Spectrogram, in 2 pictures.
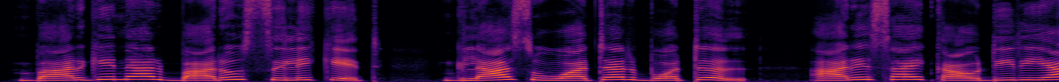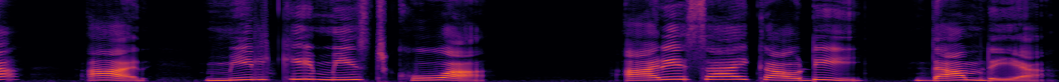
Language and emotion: Santali, neutral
